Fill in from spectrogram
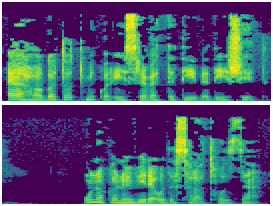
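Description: Woman reading a novel aloud, lowish voice, dry close sound. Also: gravelly, dry recording. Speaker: audiobook narrator. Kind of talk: literary audiobook narration.

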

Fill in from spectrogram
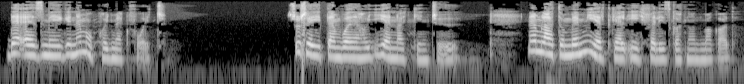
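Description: A woman reading an audiobook, voicing a stiff, irritable gentleman, the master of the house, who speaks in a grudging, peevish way. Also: mid-range voice, no room sound. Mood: irritated.

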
